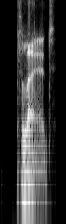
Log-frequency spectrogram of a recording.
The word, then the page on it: pled: British English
